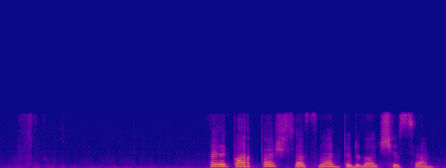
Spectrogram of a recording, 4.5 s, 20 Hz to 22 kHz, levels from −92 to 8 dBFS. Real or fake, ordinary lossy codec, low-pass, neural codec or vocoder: fake; none; 7.2 kHz; codec, 16 kHz, 1 kbps, FreqCodec, smaller model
